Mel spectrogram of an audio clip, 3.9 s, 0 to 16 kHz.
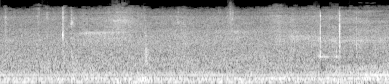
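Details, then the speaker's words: Barn-find 1978 BMW 320i, undriven since late 1990s, just fitted with new fuel injectors, still on old gas; steady even hum with low note, no knocking or stumbling; alternator reportedly dead; running cleanly. "but it runs yeah it does sounds good sounds strong"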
